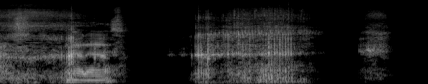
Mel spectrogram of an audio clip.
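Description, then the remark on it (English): Three raspy snoring snorts made by a person who is awake, the first two long and rumbling with a short pause between them, then a brief final snort. “I just snore when I'm awake.”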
